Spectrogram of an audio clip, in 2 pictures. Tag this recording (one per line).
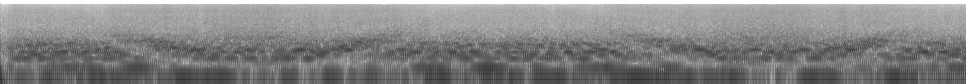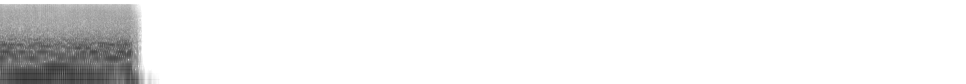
distorted
hard
processed
reese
